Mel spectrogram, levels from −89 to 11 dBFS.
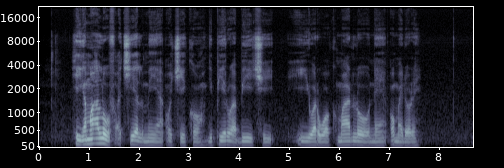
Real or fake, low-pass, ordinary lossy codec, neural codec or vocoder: real; none; none; none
